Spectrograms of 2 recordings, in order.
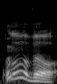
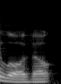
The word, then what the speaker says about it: Louisville: I'm from Louisville, Kentucky. Louisville. Oh, cool. Yeah. Cool. You say it right.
